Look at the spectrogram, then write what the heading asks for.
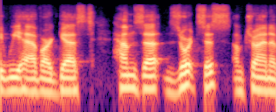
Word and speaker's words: Tzortzis: have our guest hamza zortsis i'm trying to pronounce it properly uh but people usually say sortsis but it's zortsis for everyone who knows greek but this episode is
